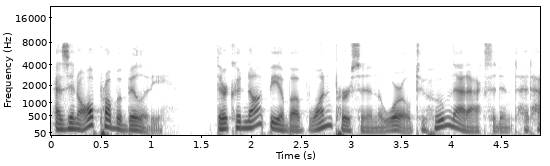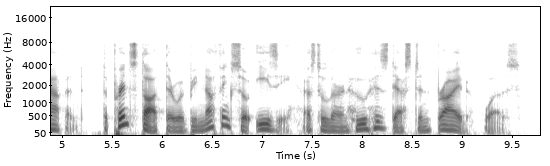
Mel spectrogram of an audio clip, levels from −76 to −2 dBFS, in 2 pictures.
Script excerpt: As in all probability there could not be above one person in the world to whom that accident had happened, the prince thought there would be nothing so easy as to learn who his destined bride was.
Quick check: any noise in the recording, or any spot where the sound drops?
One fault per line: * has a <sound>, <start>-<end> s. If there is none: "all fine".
all fine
